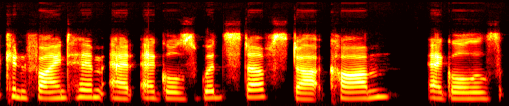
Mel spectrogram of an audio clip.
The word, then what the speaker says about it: Egills: Eggles is spelled Egills.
